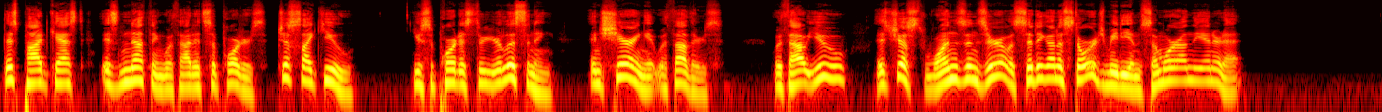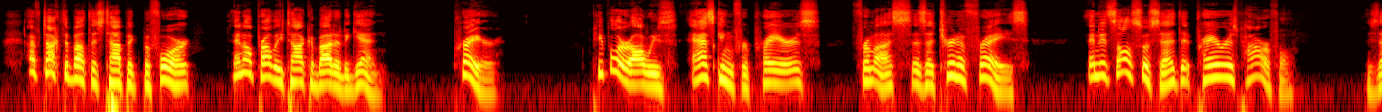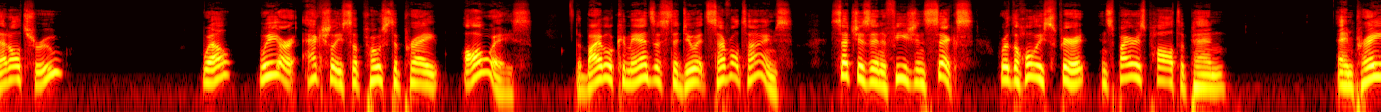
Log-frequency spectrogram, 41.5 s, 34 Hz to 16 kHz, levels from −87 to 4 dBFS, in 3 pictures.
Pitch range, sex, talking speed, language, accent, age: 135-205 Hz, male, 155 wpm, English, American, 40-59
